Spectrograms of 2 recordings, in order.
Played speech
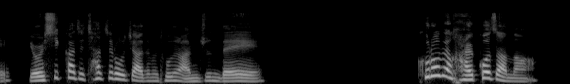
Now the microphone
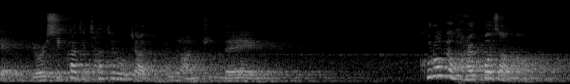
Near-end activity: present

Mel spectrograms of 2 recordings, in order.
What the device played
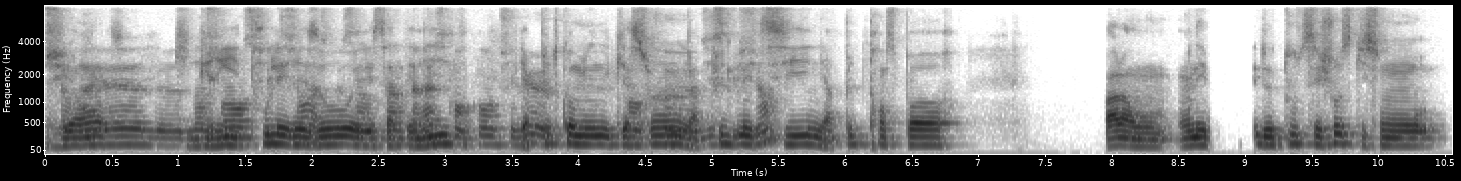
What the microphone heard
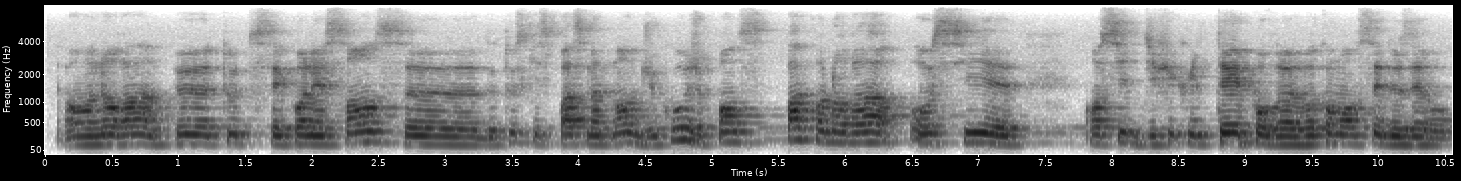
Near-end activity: present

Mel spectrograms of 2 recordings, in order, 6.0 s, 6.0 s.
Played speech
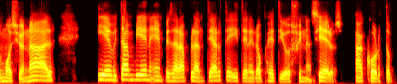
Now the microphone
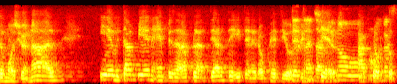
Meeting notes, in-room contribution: present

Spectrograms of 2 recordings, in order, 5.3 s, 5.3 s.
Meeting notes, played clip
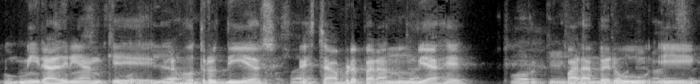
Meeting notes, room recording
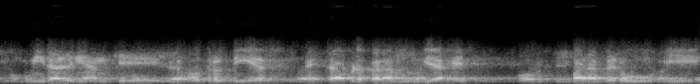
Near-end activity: none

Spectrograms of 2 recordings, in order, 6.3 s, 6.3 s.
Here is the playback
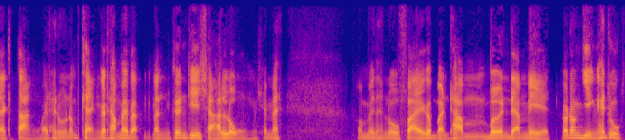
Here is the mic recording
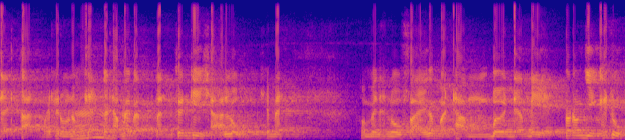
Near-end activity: present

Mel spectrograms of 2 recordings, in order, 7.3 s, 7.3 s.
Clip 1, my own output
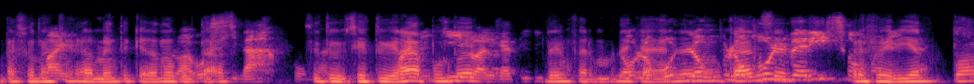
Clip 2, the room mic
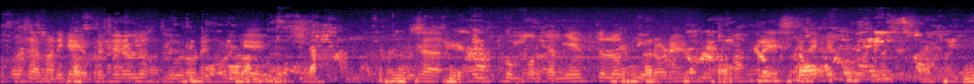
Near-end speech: present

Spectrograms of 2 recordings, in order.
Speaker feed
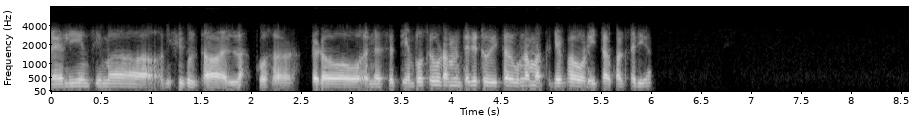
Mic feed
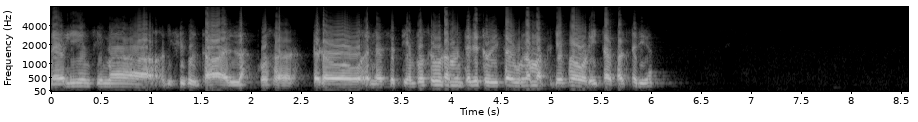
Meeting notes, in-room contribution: none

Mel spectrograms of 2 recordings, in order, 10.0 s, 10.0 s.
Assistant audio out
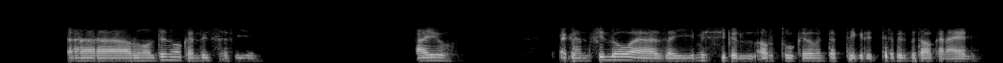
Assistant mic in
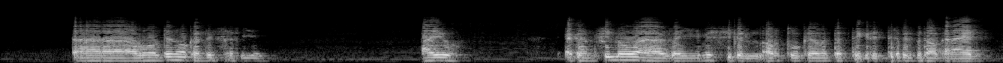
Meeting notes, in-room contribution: none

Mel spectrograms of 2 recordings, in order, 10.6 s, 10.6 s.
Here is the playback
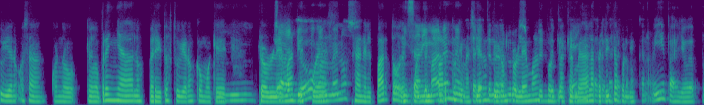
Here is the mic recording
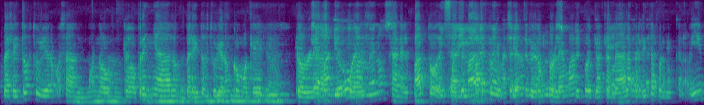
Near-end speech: present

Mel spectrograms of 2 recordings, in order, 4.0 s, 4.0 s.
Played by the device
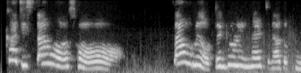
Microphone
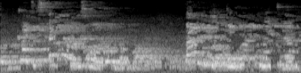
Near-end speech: none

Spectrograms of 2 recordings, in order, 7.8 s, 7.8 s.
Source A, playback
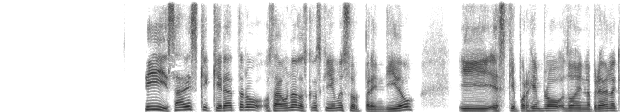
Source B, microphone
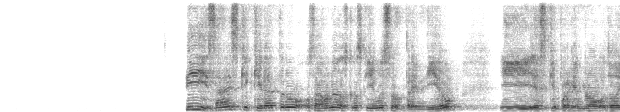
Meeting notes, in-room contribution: none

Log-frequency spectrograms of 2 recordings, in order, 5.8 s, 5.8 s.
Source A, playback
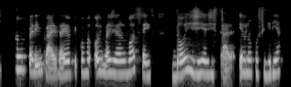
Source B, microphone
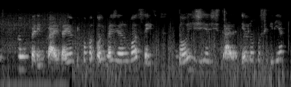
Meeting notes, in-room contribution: none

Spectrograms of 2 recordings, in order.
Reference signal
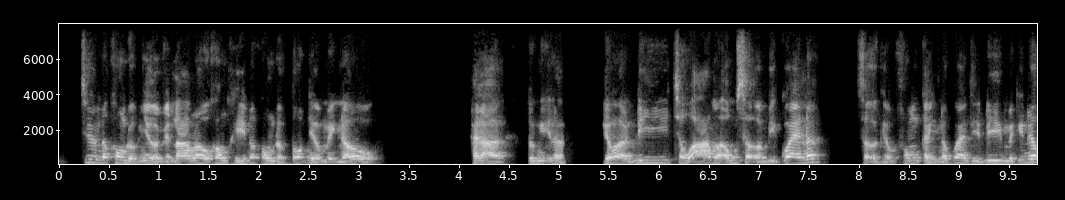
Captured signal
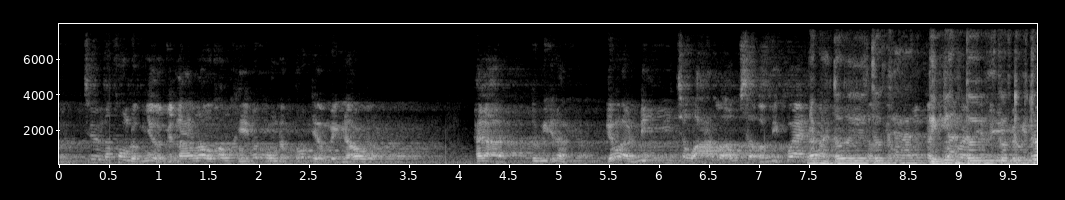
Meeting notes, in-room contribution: present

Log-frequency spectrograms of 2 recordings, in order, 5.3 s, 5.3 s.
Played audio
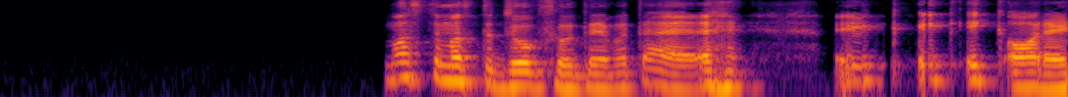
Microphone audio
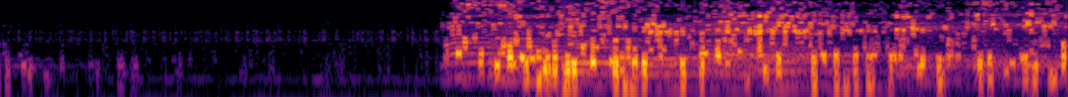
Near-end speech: none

